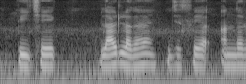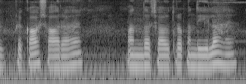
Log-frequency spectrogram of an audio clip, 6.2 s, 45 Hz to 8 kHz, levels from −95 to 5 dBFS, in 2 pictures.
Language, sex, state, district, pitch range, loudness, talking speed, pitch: Hindi, male, Goa, North and South Goa, 130-140 Hz, -28 LUFS, 155 wpm, 135 Hz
